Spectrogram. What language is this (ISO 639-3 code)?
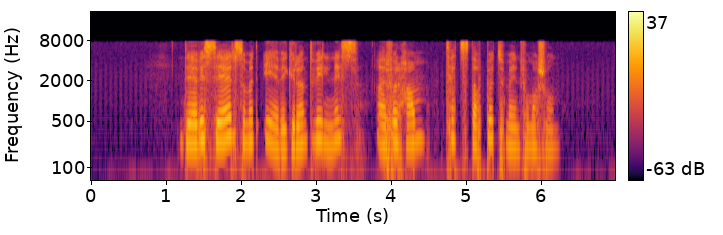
nor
